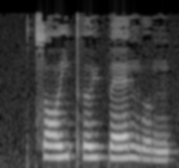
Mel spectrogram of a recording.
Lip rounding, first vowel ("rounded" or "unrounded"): rounded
